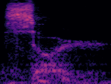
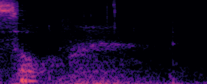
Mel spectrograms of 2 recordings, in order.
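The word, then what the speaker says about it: Seoul: it in American English or in Korean it would be Sor, right? Sor in English it's soul.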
